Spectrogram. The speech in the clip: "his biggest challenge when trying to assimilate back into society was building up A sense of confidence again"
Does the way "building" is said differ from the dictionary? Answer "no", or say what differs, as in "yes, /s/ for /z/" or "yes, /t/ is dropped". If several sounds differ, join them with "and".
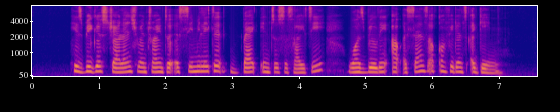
no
